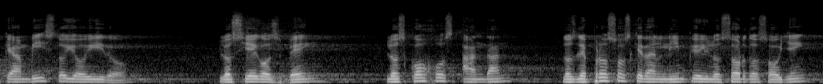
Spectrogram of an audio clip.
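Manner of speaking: solemn gospel reading, echoing; cathedral echo. Real, not acted.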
